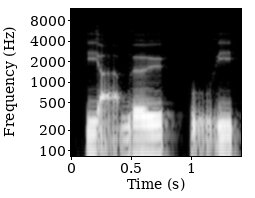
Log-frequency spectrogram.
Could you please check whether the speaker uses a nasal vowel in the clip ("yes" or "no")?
no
